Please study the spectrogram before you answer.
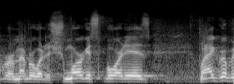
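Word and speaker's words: smörgåsbord: Swedish word my Swedish friend tells me it's pronounced schargus Bard which means Sandwich Board and it's basically Buffet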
